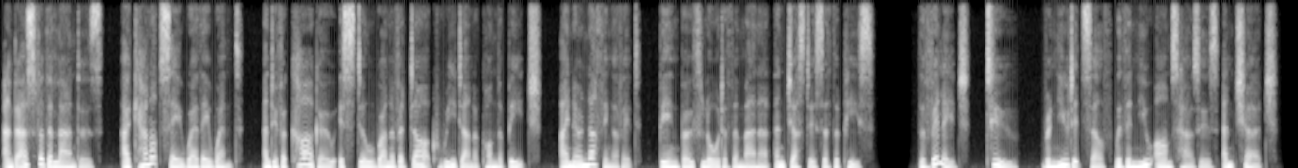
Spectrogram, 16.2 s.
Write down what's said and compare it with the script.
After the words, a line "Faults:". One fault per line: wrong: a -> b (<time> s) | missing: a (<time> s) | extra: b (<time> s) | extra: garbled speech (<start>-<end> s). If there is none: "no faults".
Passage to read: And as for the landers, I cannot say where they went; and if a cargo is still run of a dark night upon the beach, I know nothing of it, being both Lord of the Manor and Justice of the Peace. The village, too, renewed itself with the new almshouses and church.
And as for the landers, I cannot say where they went; and if a cargo is still run of a dark redone upon the beach, I know nothing of it, being both Lord of the Manor and Justice of the Peace. The village, too, renewed itself with the new almshouses and church.
Faults:
wrong: night -> redone (5.5 s)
